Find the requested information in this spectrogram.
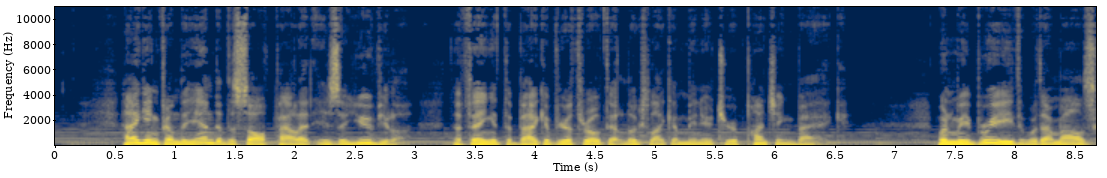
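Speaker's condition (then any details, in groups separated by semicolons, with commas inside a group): No condition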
